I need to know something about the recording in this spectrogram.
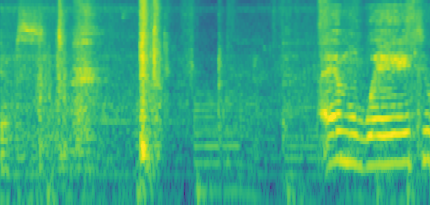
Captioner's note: Carmen sighs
